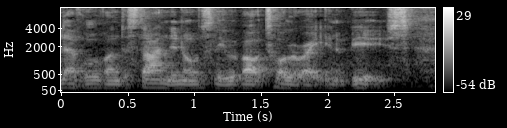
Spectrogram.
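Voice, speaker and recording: Noticeable background noise fills the recording. A man talks at a very fast pace. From Devon, England. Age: 20s. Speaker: diversity campaigner. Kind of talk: vlog talk to camera.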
